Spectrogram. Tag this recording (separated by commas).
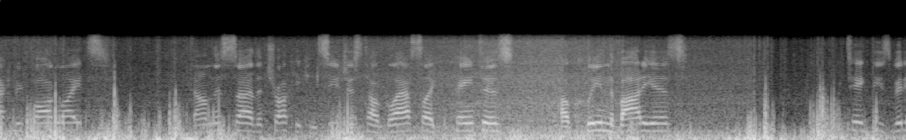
Speech, Vehicle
